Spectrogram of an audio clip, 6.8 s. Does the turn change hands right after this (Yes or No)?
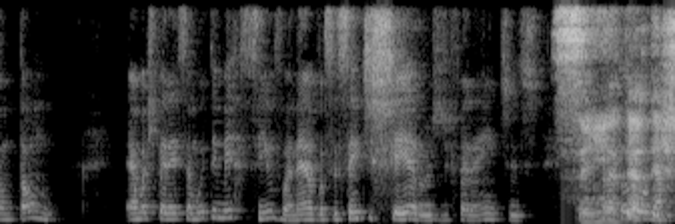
Yes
